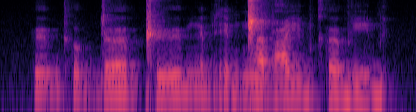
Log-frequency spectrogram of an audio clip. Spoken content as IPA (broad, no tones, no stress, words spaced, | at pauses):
ʉbʈʰub dɵːb ǁʉːb nɨbribŋ͡ǁɐbʕiːb kʰɵb ib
